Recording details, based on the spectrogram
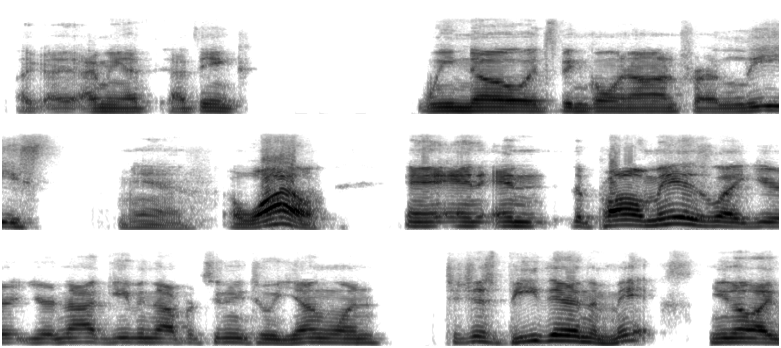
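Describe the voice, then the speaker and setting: A man co-hosting a soccer podcast from home, chatting in an easygoing way with plenty of "you know" and "man". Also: mid-range voice. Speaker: podcast co-host. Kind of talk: casual podcast chat.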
